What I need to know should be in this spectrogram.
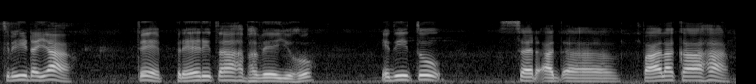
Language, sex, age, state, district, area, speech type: Sanskrit, male, 18-30, Karnataka, Mysore, rural, spontaneous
